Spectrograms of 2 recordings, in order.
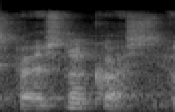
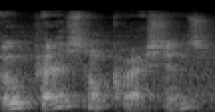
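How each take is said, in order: First: Said in the usual way. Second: A playful, rising ooh, intrigued by "personal questions". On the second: Shown as a demonstration. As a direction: tease it like juicy gossip.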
